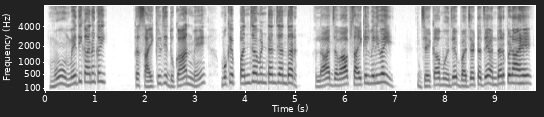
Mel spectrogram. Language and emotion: Sindhi, surprised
